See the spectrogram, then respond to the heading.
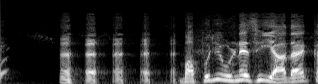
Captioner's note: laughing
